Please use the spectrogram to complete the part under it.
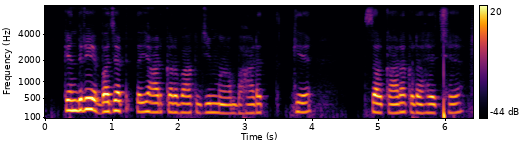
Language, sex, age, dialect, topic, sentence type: Maithili, female, 51-55, Bajjika, banking, statement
